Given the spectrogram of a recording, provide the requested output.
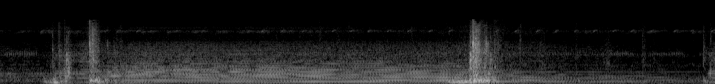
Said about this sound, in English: Sherry nods slightly as Denny gets out of the car.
